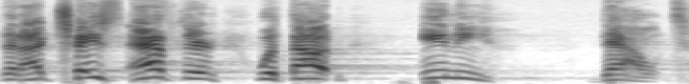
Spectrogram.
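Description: In a raised, projected voice, a man speaks at an extremely high pitch with a bright, sharp tone, ordinary pitch variation and a moderate pace, the background quiet. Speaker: preacher. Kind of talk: sermon. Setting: church. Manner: animated. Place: church. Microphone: handheld.

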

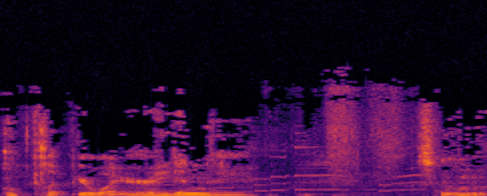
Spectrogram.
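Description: A man talks while faint music sits in the background. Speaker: hobbyist radio channel host. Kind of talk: tutorial. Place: workshop.

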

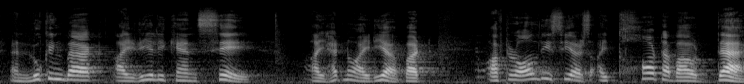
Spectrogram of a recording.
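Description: At a fairly slow pace, a man with a high pitch speaks in lively intonation. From India. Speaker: photographer and writer; speaker. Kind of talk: lecture. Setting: stage with audience. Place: hall. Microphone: podium.

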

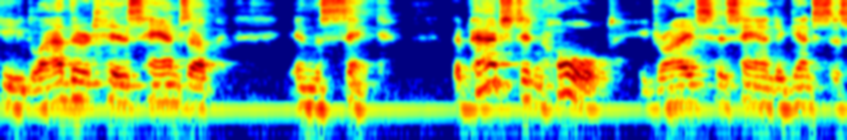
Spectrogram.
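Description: Someone reads aloud naturally, the pitch rising and falling in an ordinary way.

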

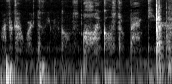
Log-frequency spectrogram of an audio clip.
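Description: The whispering unfolds at a fairly slow pace. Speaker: ASMR creator. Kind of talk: ASMR whispering while handling toys. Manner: whispered.

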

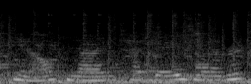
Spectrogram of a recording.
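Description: Over clear background music, a woman speaks at a fairly slow pace. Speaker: vlogger. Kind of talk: casual vlog chat. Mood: frustrated, wry. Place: kitchen. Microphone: camera far.

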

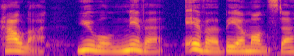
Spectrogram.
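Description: A booming, put-on character voice, female-sounding and middle-pitched, at a fairly slow pace.

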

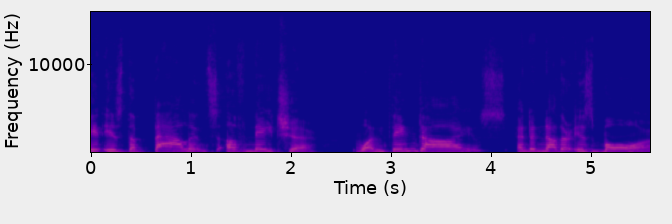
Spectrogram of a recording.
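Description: A man uses a put-on character voice at a high pitch and a fairly slow pace, with hissing. The recording is very clean, with a silent background. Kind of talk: dramatic story reading. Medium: read story. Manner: hissing then warm. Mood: philosophical.

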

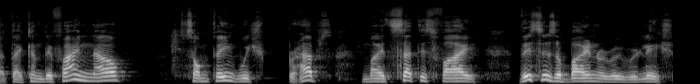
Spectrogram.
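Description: A man at a fairly high pitch, lively intonation and a moderate pace, with long, frequent pauses against a quiet background. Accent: French. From France. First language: French. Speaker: mathematician giving a talk. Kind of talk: lecture. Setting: lecture hall with audience. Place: hall.

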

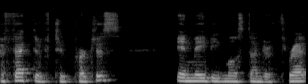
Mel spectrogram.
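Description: A man's voice comes across somewhat breathy. The background is quiet. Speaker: executive director of a nonprofit. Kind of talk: welcome remarks. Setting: video call. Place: home room. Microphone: headset.

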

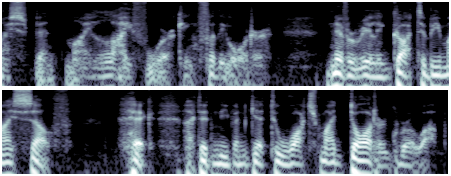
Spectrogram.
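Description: A man's put-on character voice, fairly low in pitch and weary in tone, at a moderate pace on a very clean recording with a silent background. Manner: curt, dry, world-weary.

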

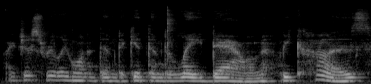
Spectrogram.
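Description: A soft-spoken voice comes through noticeable background noise. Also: woman. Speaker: hair tutorial vlogger. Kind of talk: hair tutorial talk to camera. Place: home room. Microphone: phone near.

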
